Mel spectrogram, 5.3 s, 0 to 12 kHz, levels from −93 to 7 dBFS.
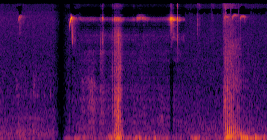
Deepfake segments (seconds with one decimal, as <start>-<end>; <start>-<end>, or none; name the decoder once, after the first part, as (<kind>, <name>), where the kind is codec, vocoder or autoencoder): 1.6-3.7 (codec, SNAC)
